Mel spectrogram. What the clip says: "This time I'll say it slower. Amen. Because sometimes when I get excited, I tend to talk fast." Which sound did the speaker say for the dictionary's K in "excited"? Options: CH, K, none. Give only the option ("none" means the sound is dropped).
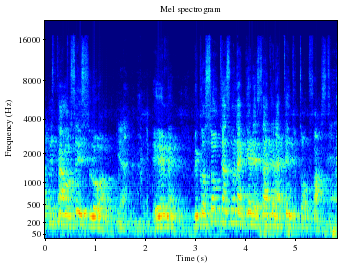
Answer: none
